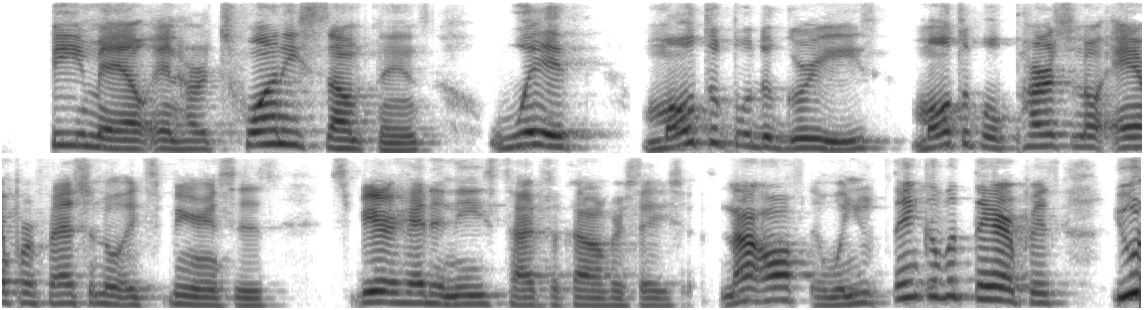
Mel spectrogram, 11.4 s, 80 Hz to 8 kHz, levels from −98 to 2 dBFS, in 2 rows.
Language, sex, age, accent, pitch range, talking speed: English, female, 20-39, American, 170-285 Hz, 135 wpm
